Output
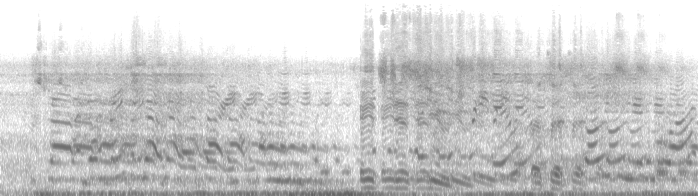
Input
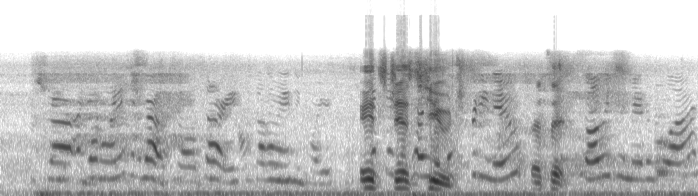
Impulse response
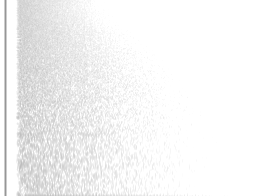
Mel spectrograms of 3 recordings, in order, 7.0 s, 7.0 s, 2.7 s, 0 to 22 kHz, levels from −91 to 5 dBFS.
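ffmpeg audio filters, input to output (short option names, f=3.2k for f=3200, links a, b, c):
-filter_complex "[0:a]asettb=1/sr,asplit=3[a][b][c];[a]atrim=end=2.904[d];[b]atrim=start=2.9:end=3.53,asetpts=PTS-STARTPTS,afade=t=in:d=0.004:c=qsin,afade=t=out:st=0.626:d=0.004:c=qsin,lowshelf=f=170:g=10[e];[c]atrim=start=3.526[f];[d][e]acrossfade=d=0.004:c1=hsin:c2=qsin[g];[g][f]acrossfade=d=0.004:c1=qsin:c2=hsin,acompressor=threshold=-33dB:ratio=3,asoftclip=type=tanh:threshold=-32.5dB,aecho=1:1:213|426|639|852|1065:0.562|0.208|0.077|0.0285|0.0105,volume=-2.5dB" -ar 48000 -c:a libmp3lame -b:a 96k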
